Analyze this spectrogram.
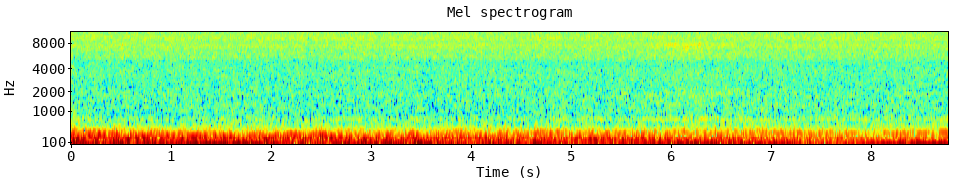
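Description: Steady low rumble of a car's engine and tyre noise, heard from inside the cabin as the car drives and slows behind stopped traffic.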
